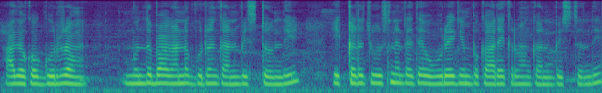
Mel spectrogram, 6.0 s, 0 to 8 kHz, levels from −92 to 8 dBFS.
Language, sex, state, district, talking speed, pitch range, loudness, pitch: Telugu, female, Telangana, Mahabubabad, 100 wpm, 200-215 Hz, -18 LUFS, 210 Hz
